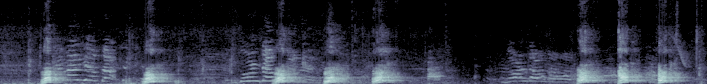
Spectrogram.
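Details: Pet German Shepherd named Leo in a home courtyard, giving loud, sharp barks in uneven bursts, about nine barks with some doubled in quick pairs and short pauses between, with faint human voices in the background.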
